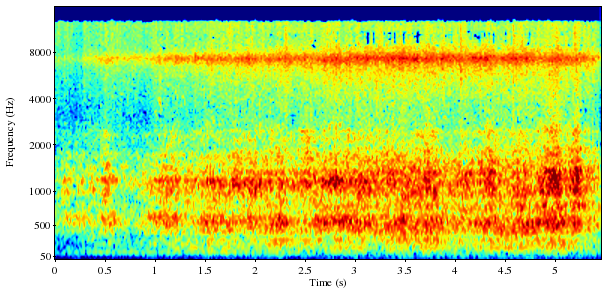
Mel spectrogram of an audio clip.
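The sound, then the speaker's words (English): A Mosquito aircraft, taken up by Cheshire with McCarthy, drones steadily in flight: a continuous loud rumbling engine roar with a low throbbing hum that swells slightly toward the end, no voices present. “But eventually they did, and he wasted no time in taking one up for a flip with McCarthy.”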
